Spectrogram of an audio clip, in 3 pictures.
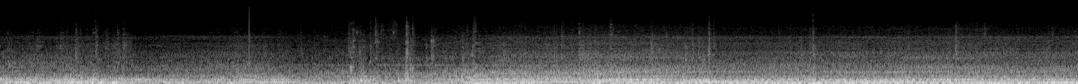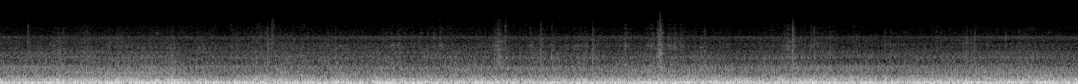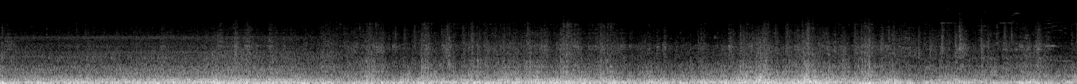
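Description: A vehicle driving at road speed: steady engine and road noise, heaviest in the low end, with no breaks.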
